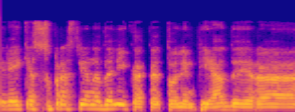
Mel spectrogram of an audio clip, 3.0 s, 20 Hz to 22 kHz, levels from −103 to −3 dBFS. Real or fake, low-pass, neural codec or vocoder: real; 9.9 kHz; none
